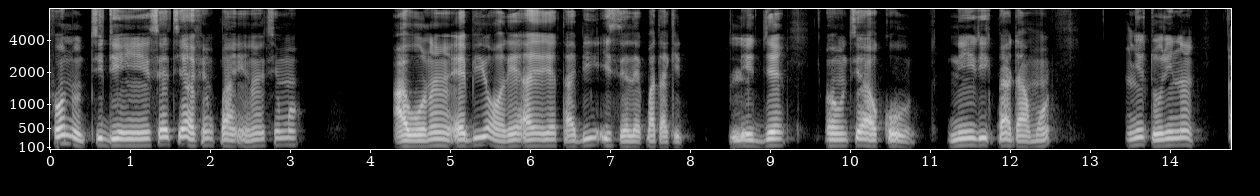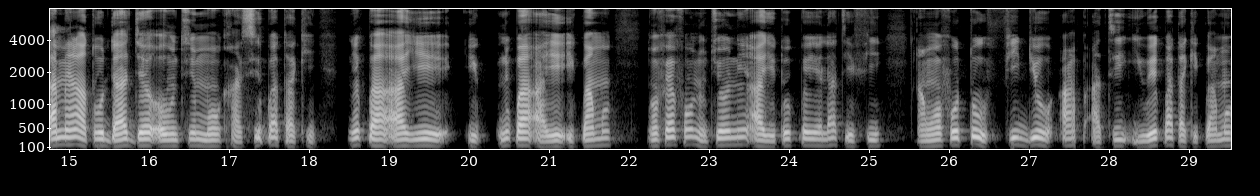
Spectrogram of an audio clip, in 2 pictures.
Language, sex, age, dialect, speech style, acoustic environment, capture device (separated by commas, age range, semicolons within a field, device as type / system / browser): Yoruba, male, 18-24, Nigeria - Ibadan, relaxed, nature, mobile / Linux / Chrome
